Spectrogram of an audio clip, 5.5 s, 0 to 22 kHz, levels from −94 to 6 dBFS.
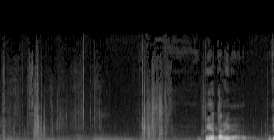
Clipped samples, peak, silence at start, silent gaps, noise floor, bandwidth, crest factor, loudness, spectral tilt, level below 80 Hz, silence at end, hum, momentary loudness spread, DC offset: under 0.1%; -10 dBFS; 0.65 s; none; -61 dBFS; 16.5 kHz; 24 dB; -27 LUFS; -6.5 dB/octave; -64 dBFS; 0 s; none; 28 LU; under 0.1%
